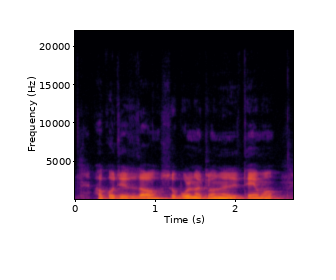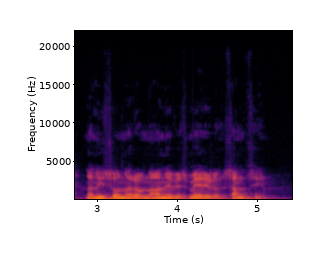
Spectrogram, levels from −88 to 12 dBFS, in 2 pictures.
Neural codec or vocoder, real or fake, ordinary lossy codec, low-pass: none; real; none; 19.8 kHz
